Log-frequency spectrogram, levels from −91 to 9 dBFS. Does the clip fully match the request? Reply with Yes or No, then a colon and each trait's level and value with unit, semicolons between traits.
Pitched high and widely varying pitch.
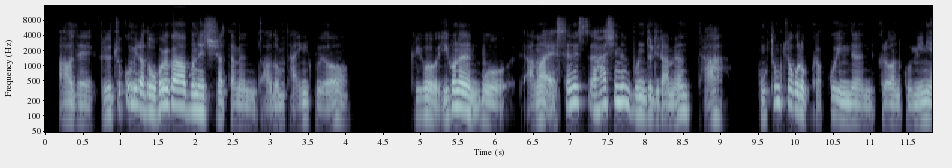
No: low, 110 Hz; wide, 8.9 semitones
